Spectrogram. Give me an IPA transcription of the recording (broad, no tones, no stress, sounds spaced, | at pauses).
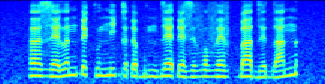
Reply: ɐ z ɛ l ɐ n ɗ ɛ k u n i ɡ ɐ ɗ ɐ b u n d ɛ ɗ ɛ z ɘ v ɔ v ɛ v ɡ͡b a d ɘ d a n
